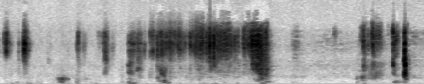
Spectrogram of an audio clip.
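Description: Paper being pressed and rubbed onto an acrylic-painted gelli plate and peeled off. There is a crackly paper rustle lasting about a second in the middle, with scattered light clicks before and after it.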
